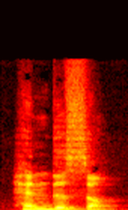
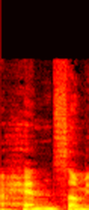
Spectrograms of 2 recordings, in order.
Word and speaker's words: handsome: 틀리게 한번 읽어 드리겠습니다 알몬드 할 프 샌드위치 핸드 성 톨 크 자의 5개의 단어들입니다 이 단어들 제가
